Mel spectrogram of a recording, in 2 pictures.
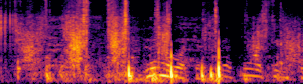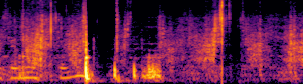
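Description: A heavy hand stone rocked over a stone grinding slab (batán), crushing dried sprouted corn: gritty stone-on-stone grinding with sharp knocks now and then, the loudest about a second in and just before four seconds.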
